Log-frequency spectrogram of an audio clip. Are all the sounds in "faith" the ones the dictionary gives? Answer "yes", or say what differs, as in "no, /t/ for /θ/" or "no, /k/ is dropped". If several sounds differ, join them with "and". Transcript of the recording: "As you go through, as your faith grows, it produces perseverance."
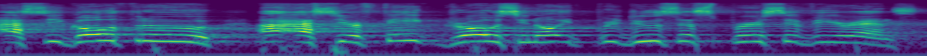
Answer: no, /t/ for /θ/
